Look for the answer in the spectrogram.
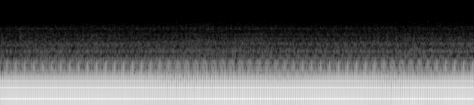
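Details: Small single-cylinder engine on a sawmill with electric fuel pump, running in snow with about a quarter tank: holds a steady, even beat with no surging, misses or dying out; normal healthy running.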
